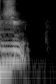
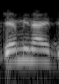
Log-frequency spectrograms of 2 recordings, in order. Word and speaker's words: Gemini: Acaba Google nasıl cevap verecek diye e, tahmin edilirken veya düşünülürken Google Gemini. Doğru mu telaffuz ediyorum? Öncelikle onu sorayım. Gemini, Gemini diye söyletiliyor.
